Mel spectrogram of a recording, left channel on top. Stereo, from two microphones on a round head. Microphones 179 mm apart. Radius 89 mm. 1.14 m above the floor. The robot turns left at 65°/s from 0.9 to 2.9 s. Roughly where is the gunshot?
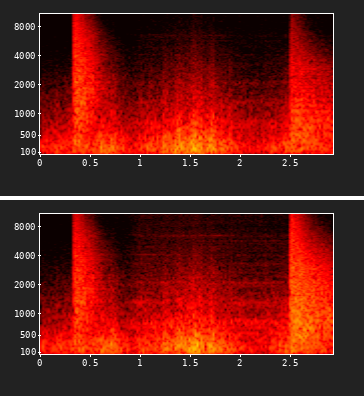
Centre.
